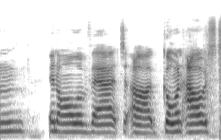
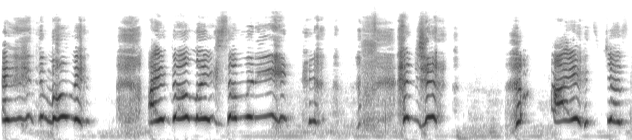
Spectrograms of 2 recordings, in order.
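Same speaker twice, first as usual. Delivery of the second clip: laughing; 13 semitones higher, 4 dB louder than usual. Real, not acted. Laughing hard while retelling embarrassment.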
